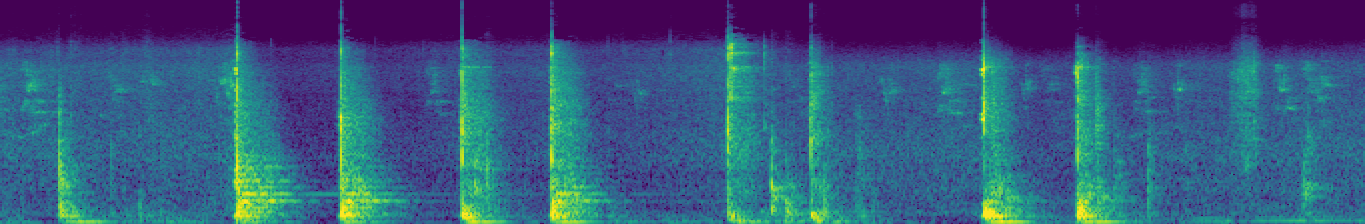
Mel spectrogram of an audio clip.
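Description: Hammer blows on a steel bolt set through a wooden wagon bunk and stringer, about nine strikes at an uneven pace, some with a short metallic ring: the bolt is being driven out of hardwood it fits tightly.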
